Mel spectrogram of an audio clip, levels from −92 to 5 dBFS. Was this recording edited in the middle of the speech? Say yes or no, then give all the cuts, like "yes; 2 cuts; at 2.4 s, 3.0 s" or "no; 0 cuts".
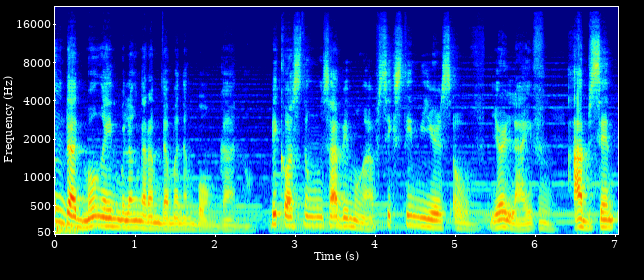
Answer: no; 0 cuts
